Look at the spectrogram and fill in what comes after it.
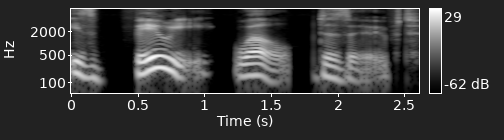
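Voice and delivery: very stretched out, slow and heavily stressed. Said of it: "I do want to emphasize the word very".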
